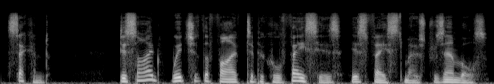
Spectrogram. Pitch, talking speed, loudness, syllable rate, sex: 115 Hz, 145 wpm, -21 LUFS, 5.1 syllables/s, male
